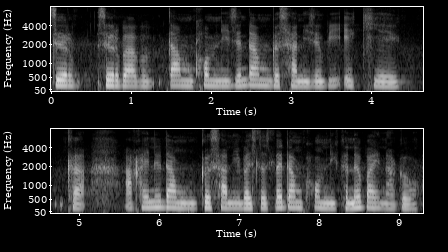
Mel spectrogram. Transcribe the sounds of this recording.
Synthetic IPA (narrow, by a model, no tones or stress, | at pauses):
zɯɾ | zɯɾbabɯdamkʰɔmnizɯŋdamɡɯsanizɯŋbiʔekʰie | kʰaːkʰajnɯdamɡ̥ɯsanibajslaslajdamkʰɔmnikʰɯnɯbajnaɡɯw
